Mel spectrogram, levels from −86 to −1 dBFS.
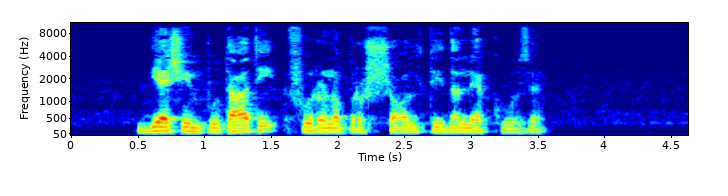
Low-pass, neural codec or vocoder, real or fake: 9.9 kHz; none; real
